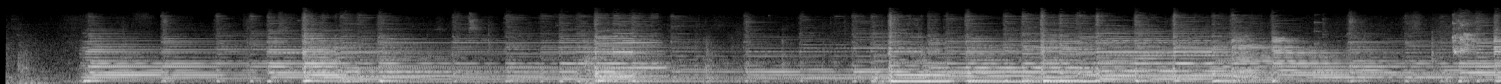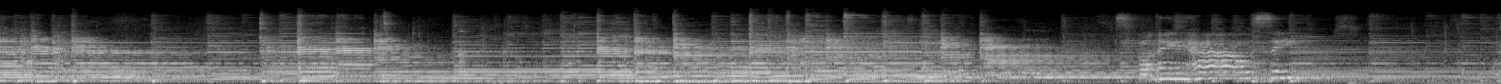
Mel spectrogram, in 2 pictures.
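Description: Two acoustic guitars playing an instrumental introduction together, strummed chords in a steady rhythm, starting just under a second in.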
